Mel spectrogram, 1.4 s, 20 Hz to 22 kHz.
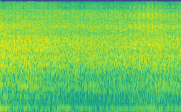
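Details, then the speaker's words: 1978 Honda Z50 with new 88cc big bore kit, first run after rebuild, burning a little assembly oil off the cylinder top: small single buzzes at steady, even pitch with crisp exhaust, no rattles or missed beats; normal running. "Definitely burning a little bit of assembly oil off the top of the cylinder, but that's all right. Heck, she sounds good."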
